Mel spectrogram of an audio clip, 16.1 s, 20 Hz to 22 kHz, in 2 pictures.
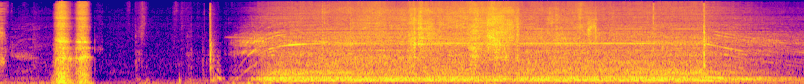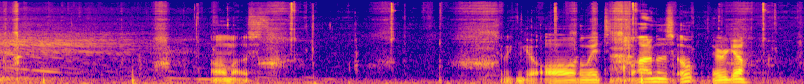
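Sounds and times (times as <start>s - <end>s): vacuum cleaner motor whining: 2.2s - 10.4s.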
